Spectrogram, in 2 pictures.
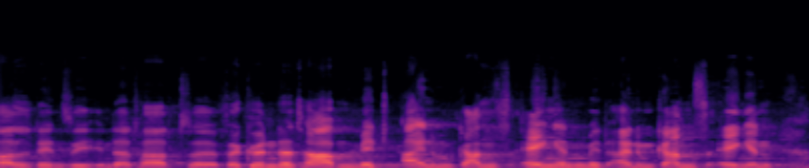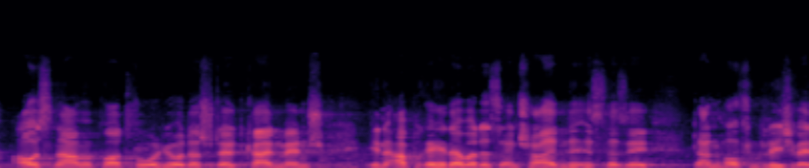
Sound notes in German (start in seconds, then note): none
